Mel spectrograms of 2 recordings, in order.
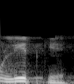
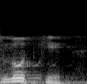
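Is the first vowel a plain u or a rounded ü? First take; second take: rounded ü; plain u. First: The first vowel is a rounded ü sound. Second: The first vowel is a plain u sound. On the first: This is the German family pronunciation of the name. "tem um ultremado, a gente pronuncia no alemão Lutke" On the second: This is how the national press says the name. "A imprensa nacional, quando trata do Matheus, diz o Matheus Lutke"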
